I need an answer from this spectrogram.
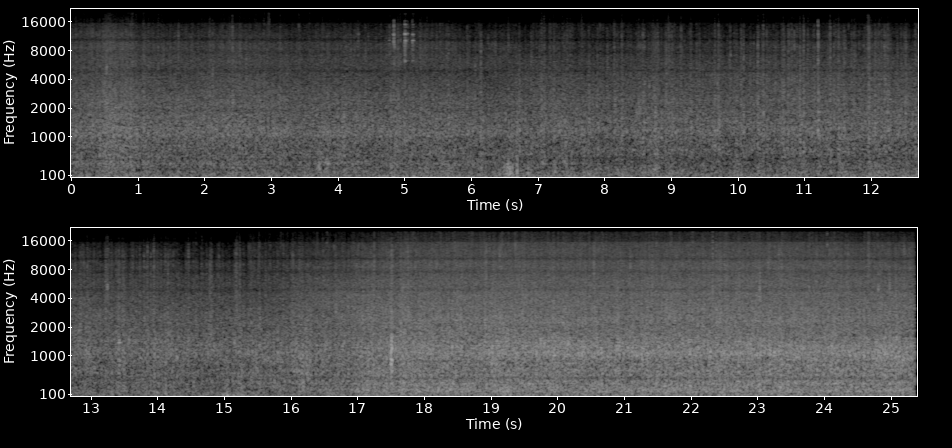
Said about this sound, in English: while it was still raining outside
